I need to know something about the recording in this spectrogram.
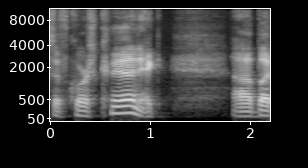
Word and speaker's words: Koenig: correctly, it's of course Koenig. But if you're going to mispronounce it, which I do anyway, I prefer Koenig.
